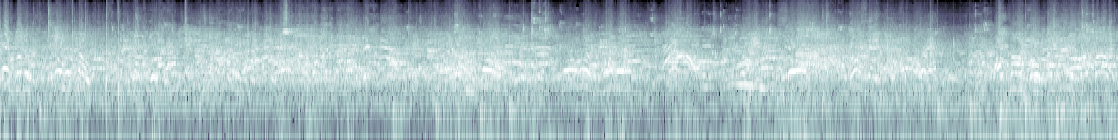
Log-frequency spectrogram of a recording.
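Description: A crowd in a large echoing gym chatters and cheers throughout.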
